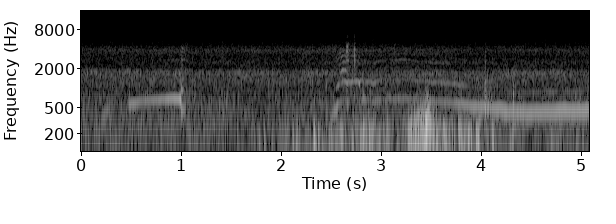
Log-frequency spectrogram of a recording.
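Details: Scottish fold kitten squaring off against a Singapura cat in a fight, giving a short tonal cry then a long sustained wavering yowl that slowly sinks in pitch, with soft thumps and rustling beneath.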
